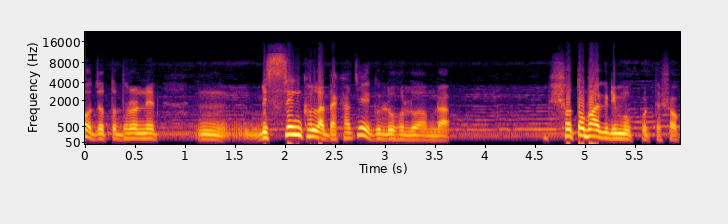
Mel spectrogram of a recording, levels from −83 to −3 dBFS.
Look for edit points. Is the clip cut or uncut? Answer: uncut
